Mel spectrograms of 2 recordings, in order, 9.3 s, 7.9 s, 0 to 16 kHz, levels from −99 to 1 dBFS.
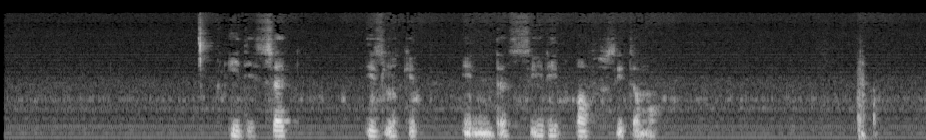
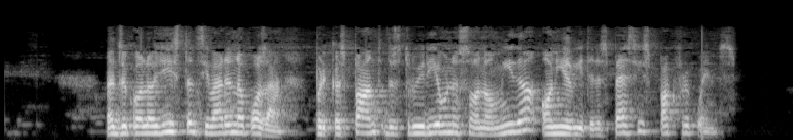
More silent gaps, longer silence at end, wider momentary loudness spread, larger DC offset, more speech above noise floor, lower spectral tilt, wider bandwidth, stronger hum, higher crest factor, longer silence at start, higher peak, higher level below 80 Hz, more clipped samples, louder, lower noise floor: neither; about the same, 0.5 s vs 0.6 s; about the same, 13 LU vs 11 LU; neither; second, 30 dB vs 72 dB; about the same, -7 dB/octave vs -6.5 dB/octave; first, 11.5 kHz vs 7.8 kHz; neither; first, 26 dB vs 16 dB; first, 2 s vs 1.05 s; about the same, -2 dBFS vs -2 dBFS; first, -52 dBFS vs -60 dBFS; neither; second, -25 LUFS vs -16 LUFS; second, -52 dBFS vs -87 dBFS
